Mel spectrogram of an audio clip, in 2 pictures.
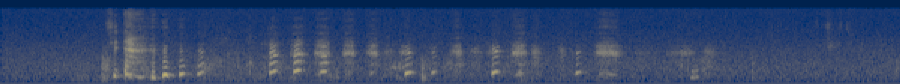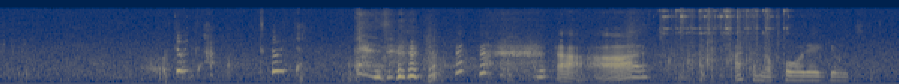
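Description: A dog shuffles about on rustling bedding.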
